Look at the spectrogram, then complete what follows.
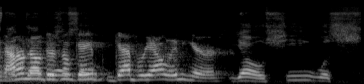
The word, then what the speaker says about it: Gabriel: Say Gabrielle. I don't know the name. She said Gabrielle. She kept saying it. Gabrielle. He's like it's it's Gabriel.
